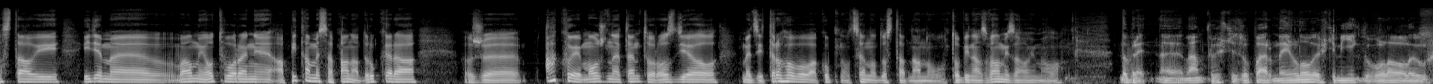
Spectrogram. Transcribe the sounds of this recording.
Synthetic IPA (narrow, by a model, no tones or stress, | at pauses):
st̪aʋiiɟɛmɛʋɛlmiɔt̪ʋɔɾɛɲɛa̰piːt̪amɛsapaːnad̪ɾukɛɾaʒɛʔakʰɔjɛmɔʒnɛːt̪ɛnt̪ɔɾɔzɟɪɛlmɛd͡zit̪r̩ɦɔʋɔʊakupnɔʊt͡sɛnɔʊd̪ɔst̪ad̪nanulut̪ɔbinaːzʋɛlmizaujimalɔd̪ɔbɾɛmaːmt̪uɛʃcɛzɔpaːɾmɛlɔʊɛʃcɛmiɲɪɛɡ̚d̪ɔʋɔlalalɛuʃ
